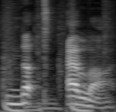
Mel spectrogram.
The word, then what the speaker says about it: Nutella: I pronounce it wrong look it's got nuts in it it's pronounced Nutella Nutella Nutella how you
